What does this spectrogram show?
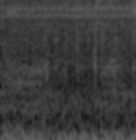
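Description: A person chewing food, softly, with a few faint scattered mouth clicks.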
